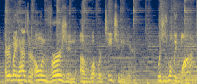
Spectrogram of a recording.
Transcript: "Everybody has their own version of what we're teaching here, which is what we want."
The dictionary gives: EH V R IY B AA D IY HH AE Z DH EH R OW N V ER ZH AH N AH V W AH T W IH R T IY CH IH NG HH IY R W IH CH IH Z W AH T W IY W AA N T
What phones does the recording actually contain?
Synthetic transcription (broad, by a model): EH V R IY B AA D IY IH Z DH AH R OW N V ER ZH AH N AH V W AH T W IH R T IY CH IH NG HH IY R W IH CH IH Z W AH T W IY W AA N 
